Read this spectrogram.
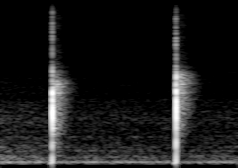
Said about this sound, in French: Bah, je vais applaudir alors. J'essaie de faire le rythme pour vous, comme ça vous chantez ?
